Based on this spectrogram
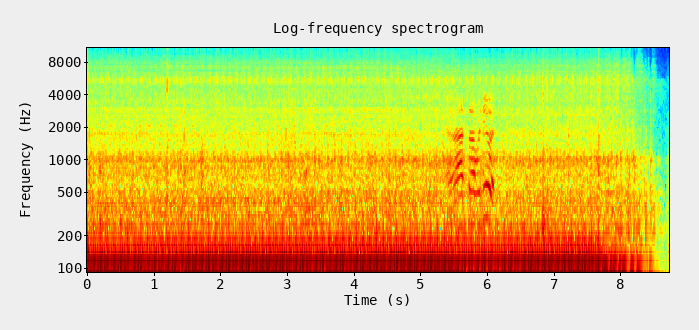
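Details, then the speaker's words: ATV descending a hill using its engine-braking mode (like low range, not a true Jake brake): low, fast, lumpy, grindy pulsing as the engine holds the quad back. Normal engine braking. "I don't know if you could hear that that grindy noise when I was coming down the hill. I put the Jake brake thing on. It's not actually a Jake brake, but it's like one."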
